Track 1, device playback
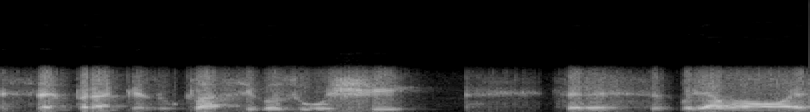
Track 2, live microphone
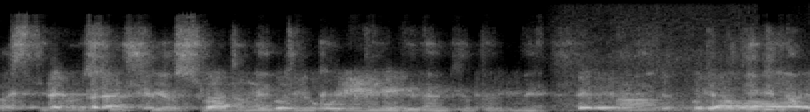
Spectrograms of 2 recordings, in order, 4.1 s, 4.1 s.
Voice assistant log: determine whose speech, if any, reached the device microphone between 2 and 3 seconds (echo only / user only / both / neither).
both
